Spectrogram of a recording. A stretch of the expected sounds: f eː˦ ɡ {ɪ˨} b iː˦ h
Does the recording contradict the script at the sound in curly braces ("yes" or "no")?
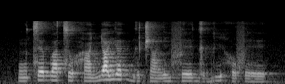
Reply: no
